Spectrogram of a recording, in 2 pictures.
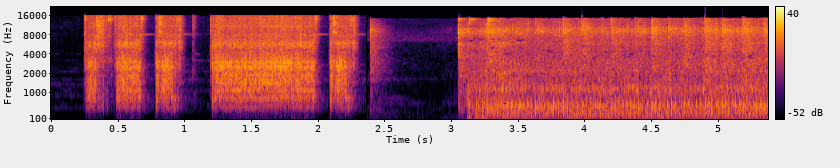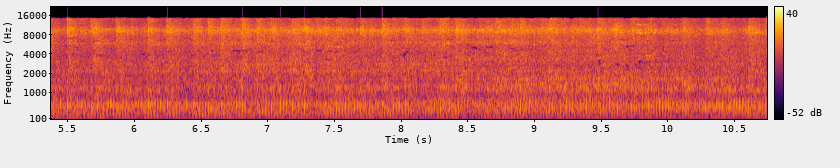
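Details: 1990s McCulloch Pro Mac 700 chainsaw, sat unused for 7 years: a few sharp cord pulls, then it catches and holds a steady high two-stroke buzz without stumbling; running fine.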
